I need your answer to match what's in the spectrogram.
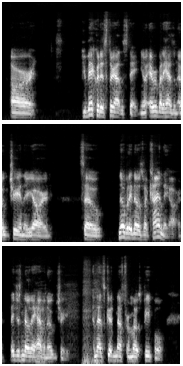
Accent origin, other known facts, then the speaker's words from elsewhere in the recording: Alabama, United States; I grew up on Shades Mountain in just south of Birmingham, on sandstone outcrops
